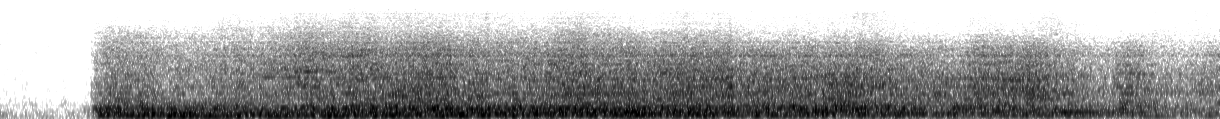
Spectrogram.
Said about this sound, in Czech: Naštěstí má doktor Hedvábný neustále po ruce svůj oblíbený magnetofon Sonet Duo. A díky tomu máme na věčné časy zachován zvukový snímek onoho historického liptákovského výbuchu. Prosím o jeho spuštění.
